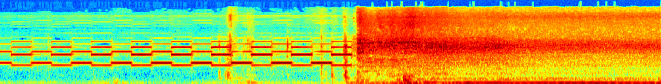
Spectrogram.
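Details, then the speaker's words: Ford Focus with automatic transmission after fuel pump testing: chime pattern, then the starter catches and the engine settles into a steady, even idle with no stumble; starts and runs normally, rpm fine. "funcionou que foi uma maravilha hein rotação tá beleza tudo funcionando conforme tem que funcionar"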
